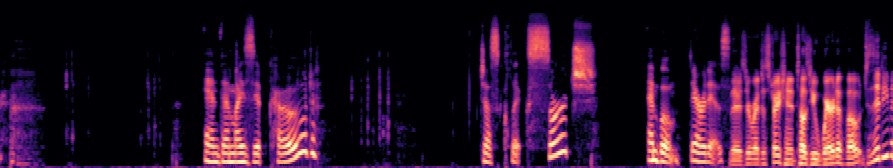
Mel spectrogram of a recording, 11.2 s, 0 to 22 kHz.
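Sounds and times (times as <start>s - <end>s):
keys tapped on a computer keyboard typing a name and birth date: 0.8s - 2.1s, 3.6s - 4.9s
speech: 2.6s - 4.1s, 6.0s - 7.5s, 8.1s - 11.1s.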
